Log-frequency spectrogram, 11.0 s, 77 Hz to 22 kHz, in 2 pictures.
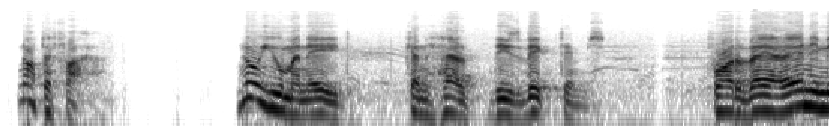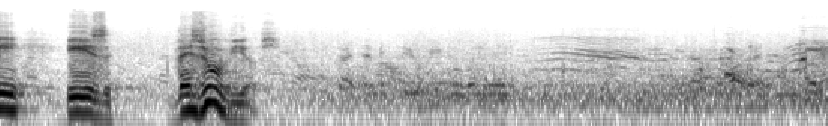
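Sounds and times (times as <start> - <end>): faint crowd hubbub: 1.6 - 11.0
small child crying: 9.1 - 10.0.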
